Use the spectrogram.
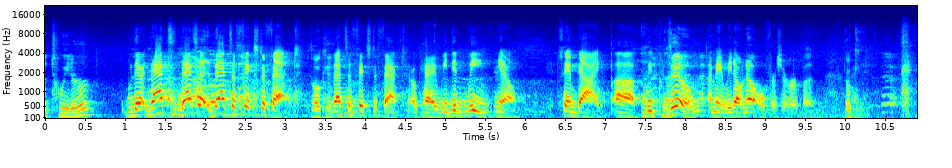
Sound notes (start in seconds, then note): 4.3 laughing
